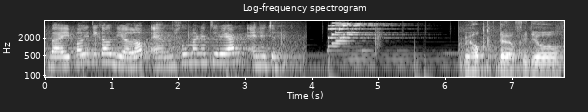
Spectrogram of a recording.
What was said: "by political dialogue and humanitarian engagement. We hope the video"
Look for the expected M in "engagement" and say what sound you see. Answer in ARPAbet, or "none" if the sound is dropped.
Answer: none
